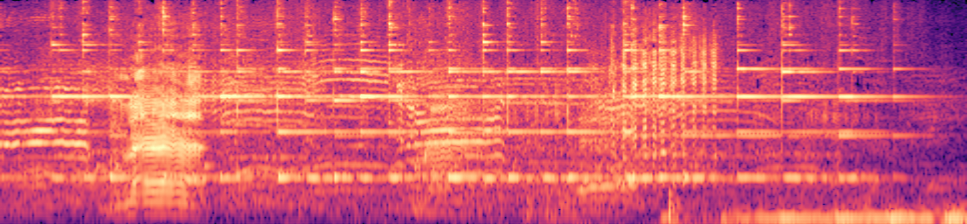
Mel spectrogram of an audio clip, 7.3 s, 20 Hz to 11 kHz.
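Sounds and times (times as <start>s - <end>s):
sheep bleating: 0.0s - 2.1s, 3.0s - 7.1s
ringing bell-like tones: 0.0s - 7.2s
low rumble: 5.4s - 7.2s.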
